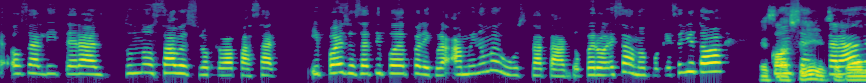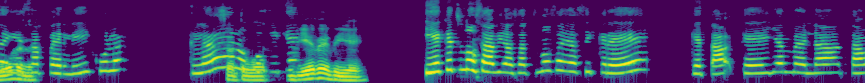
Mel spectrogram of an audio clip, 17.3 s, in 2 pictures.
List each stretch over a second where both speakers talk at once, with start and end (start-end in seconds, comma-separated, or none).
7.7-9.1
